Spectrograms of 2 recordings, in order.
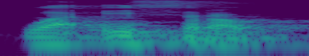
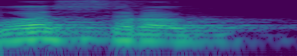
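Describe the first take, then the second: First: The words are separated by a glottal stop. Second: The words are joined with no glottal stop. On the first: The speaker calls it wrong. "Antum mengkotok" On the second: The speaker calls it right. "Jadi bacanya diwasal"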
